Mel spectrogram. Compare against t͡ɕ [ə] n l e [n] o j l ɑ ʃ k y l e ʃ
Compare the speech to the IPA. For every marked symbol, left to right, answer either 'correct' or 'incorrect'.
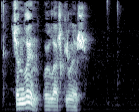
correct, correct

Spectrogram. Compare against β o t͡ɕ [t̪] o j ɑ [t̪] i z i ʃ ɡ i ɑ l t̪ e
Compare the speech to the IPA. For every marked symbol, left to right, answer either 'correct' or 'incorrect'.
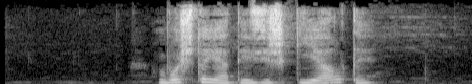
correct, correct

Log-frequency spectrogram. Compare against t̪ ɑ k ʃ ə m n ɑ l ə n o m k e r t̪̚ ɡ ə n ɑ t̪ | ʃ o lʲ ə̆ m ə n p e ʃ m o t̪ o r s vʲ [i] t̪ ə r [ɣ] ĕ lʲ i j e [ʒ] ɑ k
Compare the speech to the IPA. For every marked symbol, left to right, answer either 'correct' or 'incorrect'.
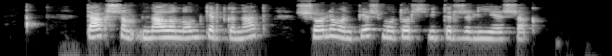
correct, incorrect, incorrect

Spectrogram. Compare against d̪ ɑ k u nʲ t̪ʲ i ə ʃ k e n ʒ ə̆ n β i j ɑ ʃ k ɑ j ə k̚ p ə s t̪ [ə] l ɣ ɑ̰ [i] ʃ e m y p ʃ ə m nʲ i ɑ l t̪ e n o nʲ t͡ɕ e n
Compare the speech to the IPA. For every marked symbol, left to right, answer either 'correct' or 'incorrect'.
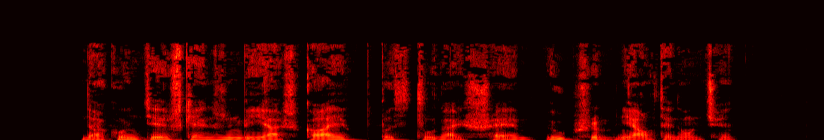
correct, incorrect

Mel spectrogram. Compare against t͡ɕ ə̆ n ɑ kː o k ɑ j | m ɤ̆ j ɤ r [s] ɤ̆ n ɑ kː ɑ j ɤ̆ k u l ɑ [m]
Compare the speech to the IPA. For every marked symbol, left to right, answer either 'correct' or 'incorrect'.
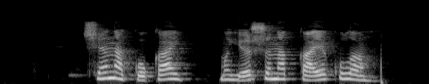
incorrect, correct

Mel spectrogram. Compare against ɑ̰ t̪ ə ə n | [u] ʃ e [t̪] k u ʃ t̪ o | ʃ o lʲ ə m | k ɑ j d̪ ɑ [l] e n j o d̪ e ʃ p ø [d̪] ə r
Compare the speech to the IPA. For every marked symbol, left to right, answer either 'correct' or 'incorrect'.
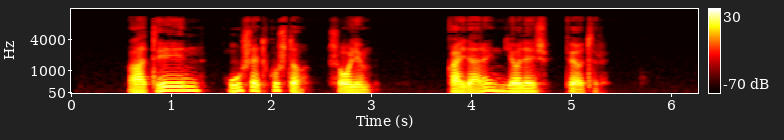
correct, correct, incorrect, incorrect

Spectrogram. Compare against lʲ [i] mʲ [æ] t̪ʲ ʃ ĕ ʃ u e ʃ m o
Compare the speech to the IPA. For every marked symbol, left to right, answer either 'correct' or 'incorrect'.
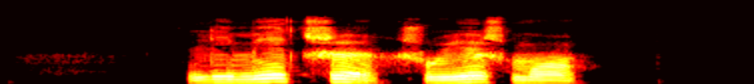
correct, incorrect

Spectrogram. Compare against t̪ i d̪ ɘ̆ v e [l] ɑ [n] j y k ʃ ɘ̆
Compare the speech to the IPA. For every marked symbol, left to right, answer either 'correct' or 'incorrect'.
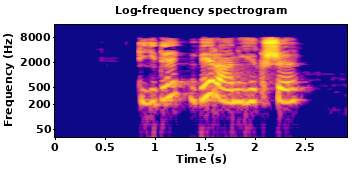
incorrect, correct

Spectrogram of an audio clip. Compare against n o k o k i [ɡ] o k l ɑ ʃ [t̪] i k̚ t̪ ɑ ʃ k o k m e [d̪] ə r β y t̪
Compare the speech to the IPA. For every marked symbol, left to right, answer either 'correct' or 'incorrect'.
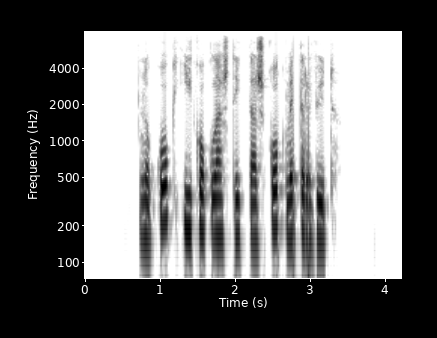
incorrect, correct, incorrect

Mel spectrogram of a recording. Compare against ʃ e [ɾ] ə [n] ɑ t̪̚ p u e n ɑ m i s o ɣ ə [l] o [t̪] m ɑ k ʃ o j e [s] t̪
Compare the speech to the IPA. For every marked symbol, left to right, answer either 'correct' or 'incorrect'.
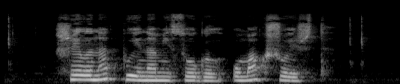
incorrect, correct, correct, incorrect, incorrect

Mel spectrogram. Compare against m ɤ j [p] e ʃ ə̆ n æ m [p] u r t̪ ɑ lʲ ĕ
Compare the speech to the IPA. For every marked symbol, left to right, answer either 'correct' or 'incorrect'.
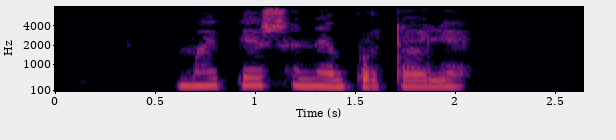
correct, correct

